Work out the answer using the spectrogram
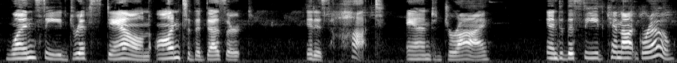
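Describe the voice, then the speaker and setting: A woman with a medium-pitched, fairly bright voice reads a children's picture book aloud in the manner of a kindergarten teacher. She reads expressively, using dramatic pauses and asking questions of her young listeners.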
